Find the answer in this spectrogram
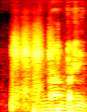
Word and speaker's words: Gnabry: Gnabry diye okunuyor.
